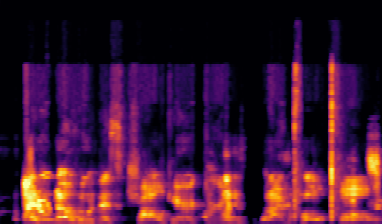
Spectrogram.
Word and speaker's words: Chal: Literally, It's Kale.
